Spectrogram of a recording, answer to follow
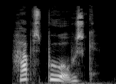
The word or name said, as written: habsburgsk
